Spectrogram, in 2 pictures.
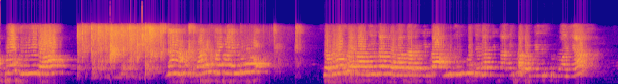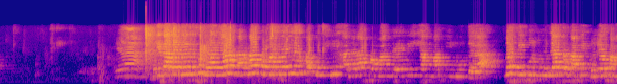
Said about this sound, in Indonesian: Aplaus dulu dong.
